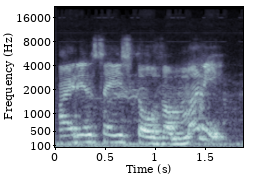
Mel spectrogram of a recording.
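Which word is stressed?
money. The word 'money' is stressed. Something other than money was stolen. "Di ko sinasabi na pera yung ninakaw niya"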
